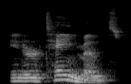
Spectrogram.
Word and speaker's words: entertainment: Entertainment. Entertainment. Entertainment. 4 syllables and stress goes on the second syllable. Entertainment. Entertainment. Stress goes on tain.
